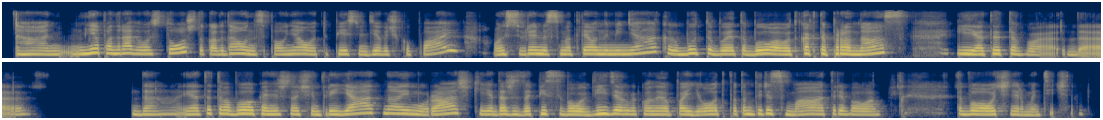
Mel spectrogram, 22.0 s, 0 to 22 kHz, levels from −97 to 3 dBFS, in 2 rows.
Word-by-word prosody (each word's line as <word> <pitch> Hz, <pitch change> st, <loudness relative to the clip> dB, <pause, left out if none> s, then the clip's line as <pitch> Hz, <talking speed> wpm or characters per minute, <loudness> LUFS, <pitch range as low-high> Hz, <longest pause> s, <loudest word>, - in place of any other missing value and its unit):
А, 215 Hz, 0 st, 0 dB
нь 210 Hz, +1 st, -2 dB
мне 240 Hz, +7 st, +3 dB
понравилось 245 Hz, -3 st, +1 dB
то, 285 Hz, +6 st, +1 dB
что, 230 Hz, -10 st, -5 dB
когда 215 Hz, +4 st, -1 dB
он 230 Hz, -3 st, +1 dB
исполнял 215 Hz, +2 st, -2 dB
эту 210 Hz, +1 st, -8 dB
песню 220 Hz, -1 st, -2 dB
"Девочка 200 Hz, 0 st, -4 dB
Пай", 225 Hz, -, -3 dB, 0.5 s
он 210 Hz, +2 st, 0 dB
всё 215 Hz, 0 st, -2 dB
время 230 Hz, -1 st, +3 dB
смотрел 225 Hz, +1 st, +1 dB
на 225 Hz, 0 st, +3 dB
меня, 235 Hz, +9 st, +1 dB
как 230 Hz, -4 st, +1 dB
будто 255 Hz, +2 st, +2 dB
бы 215 Hz, +1 st, 0 dB
это 220 Hz, 0 st, +1 dB
было 225 Hz, +2 st, +5 dB
вот 210 Hz, 0 st, +2 dB
как-то 240 Hz, -1 st, +2 dB
про 230 Hz, 0 st, +4 dB
нас, 245 Hz, +9 st, +1 dB, 0.5 s
и 230 Hz, -1 st, +4 dB
от 210 Hz, +1 st, +1 dB
этого, 215 Hz, -5 st, -1 dB
да 200 Hz, +1 st, -4 dB, 1.0 s
да 205 Hz, 0 st, -2 dB, 0.3 s
и -, -, -3 dB
от 215 Hz, +3 st, -1 dB
этого 240 Hz, -2 st, +1 dB
было, 235 Hz, +2 st, +4 dB
конечно, 215 Hz, -1 st, 0 dB
очень 210 Hz, -1 st, -2 dB
приятно, 245 Hz, +6 st, 0 dB
и -, -, +2 dB
мурашки. 220 Hz, +5 st, -1 dB
Я 205 Hz, 0 st, 0 dB
даже 210 Hz, 0 st, +1 dB
записывала 200 Hz, 0 st, 0 dB
видео, 220 Hz, +4 st, +3 dB
как 210 Hz, 0 st, -5 dB
он 205 Hz, 0 st, +1 dB
её 200 Hz, 0 st, +1 dB
поёт, 200 Hz, +1 st, 0 dB
потом 215 Hz, +1 st, -1 dB
пересматривала. 215 Hz, -3 st, -2 dB, 0.8 s
Это 215 Hz, -, -2 dB
было 210 Hz, -1 st, +3 dB
очень 205 Hz, 0 st, 0 dB
романтично. 185 Hz, +5 st, -9 dB
220 Hz, 155 wpm, -23 LUFS, 205-235 Hz, 1.0 s, было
